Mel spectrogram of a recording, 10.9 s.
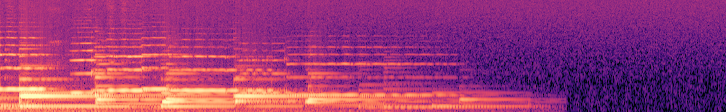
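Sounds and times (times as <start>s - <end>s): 
flute: 0.0s - 7.1s
harp: 0.0s - 7.3s.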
